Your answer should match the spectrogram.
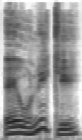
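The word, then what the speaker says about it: Εὐνίκη: Y tu madre, Eunice, que literalmente en griego es Euniki y significa la buena victoria.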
